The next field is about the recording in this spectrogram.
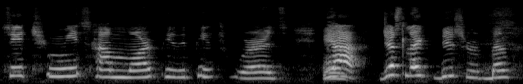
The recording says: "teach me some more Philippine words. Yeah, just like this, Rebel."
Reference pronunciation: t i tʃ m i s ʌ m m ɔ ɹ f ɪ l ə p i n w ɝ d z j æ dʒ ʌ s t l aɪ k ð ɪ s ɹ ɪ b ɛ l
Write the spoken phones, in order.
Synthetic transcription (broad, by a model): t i tʃ m i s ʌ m m ɔ ɹ p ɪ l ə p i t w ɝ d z j æ dʒ ʌ s t l aɪ k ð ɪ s ɹ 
